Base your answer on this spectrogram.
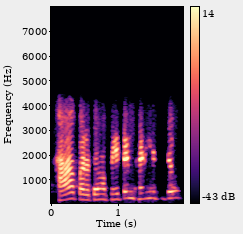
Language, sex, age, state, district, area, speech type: Sindhi, female, 45-60, Gujarat, Junagadh, rural, conversation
